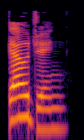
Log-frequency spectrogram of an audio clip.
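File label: "gouging", English, British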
